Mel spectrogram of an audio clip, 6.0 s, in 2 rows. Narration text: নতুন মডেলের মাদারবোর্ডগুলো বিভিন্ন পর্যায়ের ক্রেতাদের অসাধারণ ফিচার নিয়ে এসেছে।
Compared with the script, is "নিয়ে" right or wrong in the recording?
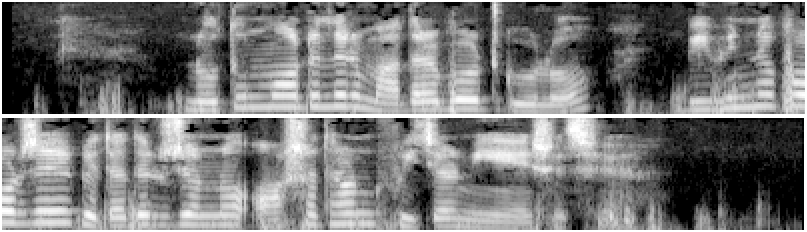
right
